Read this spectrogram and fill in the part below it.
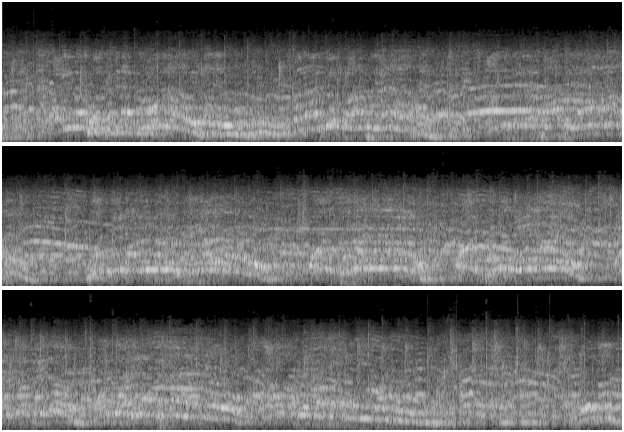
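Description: A group of women sing together loudly in a small room.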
